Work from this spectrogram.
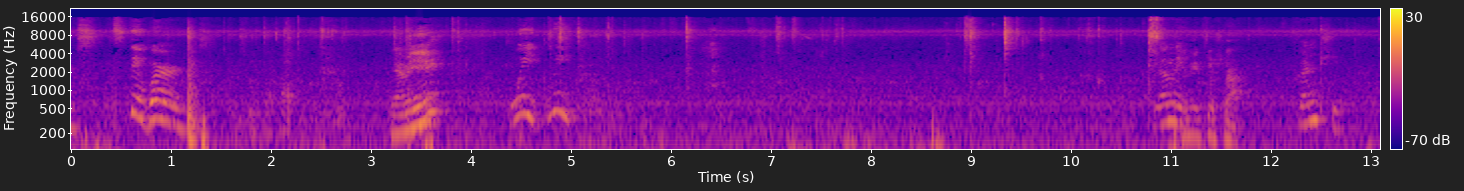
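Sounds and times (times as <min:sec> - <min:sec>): peanut brittle crunching: 0:08.7 - 0:11.0.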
